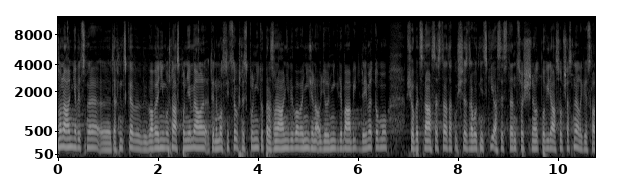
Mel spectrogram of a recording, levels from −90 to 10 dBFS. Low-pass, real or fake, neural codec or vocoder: 10.8 kHz; real; none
